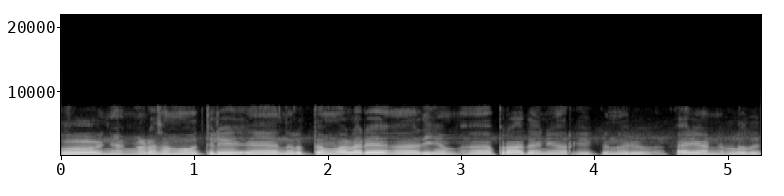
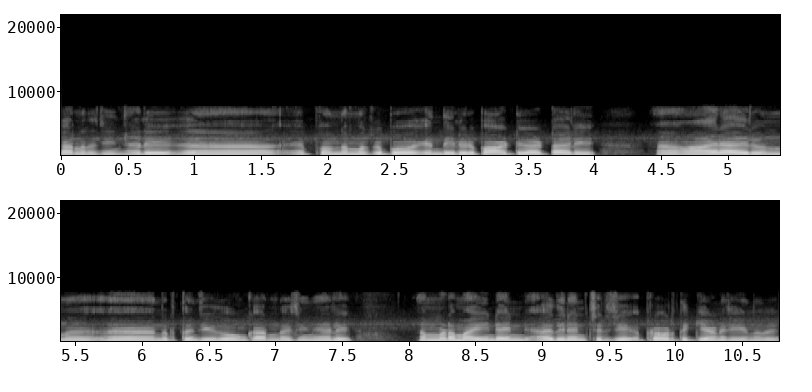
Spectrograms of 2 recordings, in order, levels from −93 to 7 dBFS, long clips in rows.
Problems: constant background noise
